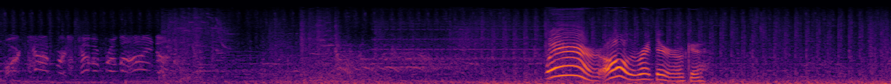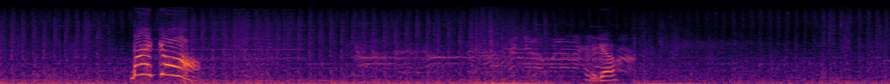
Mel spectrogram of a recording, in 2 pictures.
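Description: A helicopter's rotor thuds and hums steadily.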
